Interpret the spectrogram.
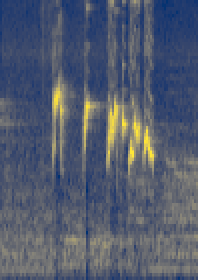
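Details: Morning-trained red-whiskered bulbul singing the double-note style of an old wild bird: a single phrase of about six sharp, slurred whistles, starting with two spaced notes, then a quick run.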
